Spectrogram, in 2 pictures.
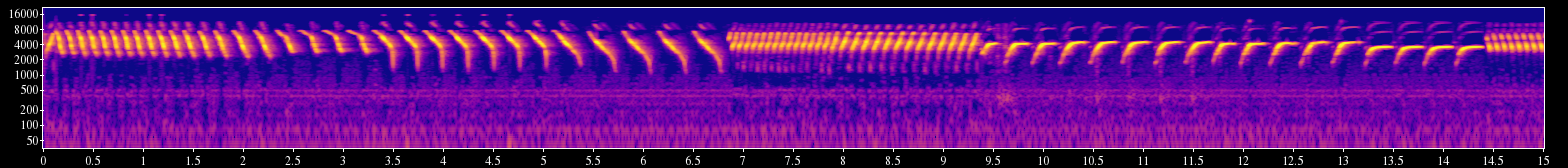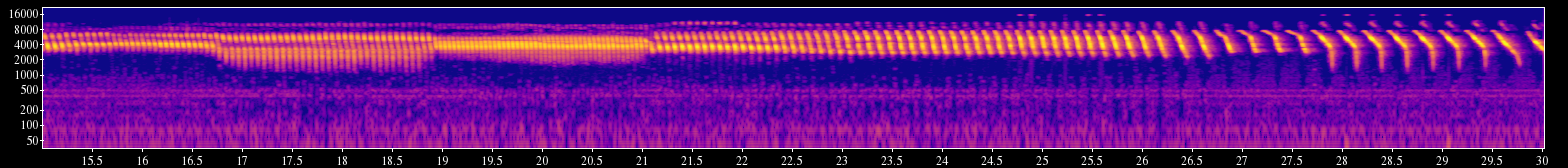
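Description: Domestic canary (canário belga) singing a long, unbroken song made of changing phrases. It opens with a quick series of falling whistled notes, then moves through a fast trill, slower repeated notes and rolling buzzy trills, and returns to quick falling notes near the end.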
